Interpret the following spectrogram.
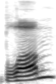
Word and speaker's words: Blum: some are very good it is pronounced Bloom I know uh it's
